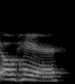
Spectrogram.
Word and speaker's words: O'Hare: Well, it's actually O'Hare. O'Hare. Oh, okay.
